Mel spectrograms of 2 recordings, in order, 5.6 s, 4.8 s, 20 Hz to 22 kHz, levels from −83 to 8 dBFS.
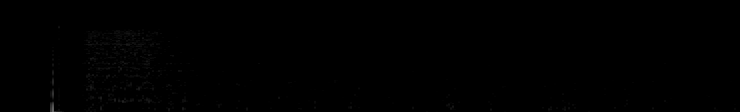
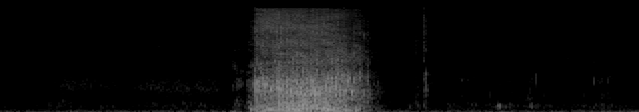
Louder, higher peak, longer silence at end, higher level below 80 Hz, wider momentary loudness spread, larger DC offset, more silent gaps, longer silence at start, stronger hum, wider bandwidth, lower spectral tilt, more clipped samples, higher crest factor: second, -63 LUFS vs -33 LUFS; second, -36 dBFS vs -14 dBFS; second, 0 s vs 2 s; second, -74 dBFS vs -50 dBFS; second, 5 LU vs 22 LU; neither; neither; second, 0.4 s vs 1.85 s; neither; second, 13 kHz vs 16 kHz; second, -3 dB/octave vs -5 dB/octave; neither; first, 32 dB vs 24 dB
